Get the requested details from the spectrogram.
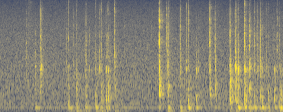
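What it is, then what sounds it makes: Laptop keyboard being typed on. Fingertips tap the plastic keys of a MacBook Pro laptop keyboard set in an aluminium body, typing at a slower pace. Quick, bright clicks with almost no ring come in uneven runs, with brief pauses between bursts.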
